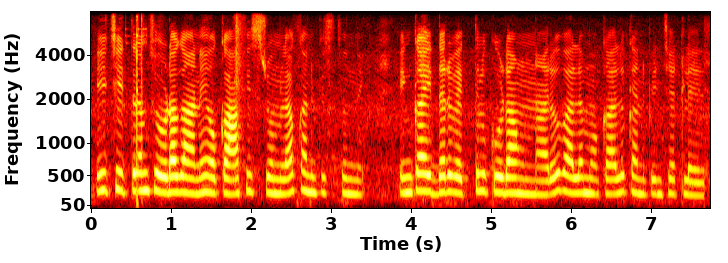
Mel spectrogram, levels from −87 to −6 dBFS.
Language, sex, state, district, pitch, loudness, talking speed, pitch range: Telugu, female, Telangana, Mahabubabad, 235 Hz, -20 LUFS, 115 wpm, 225-255 Hz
